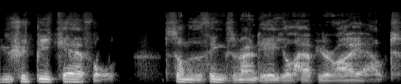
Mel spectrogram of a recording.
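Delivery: very deep, heavy, ponderous, weighty voice. Narrator voicing a stranger the players bump into, in a deep, heavy voice. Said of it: "a deep, deep voice, almost heavy Gothic letter script speech says".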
